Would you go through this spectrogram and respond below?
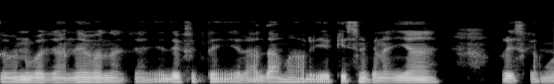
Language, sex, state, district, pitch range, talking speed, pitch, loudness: Hindi, male, Bihar, Araria, 100-110 Hz, 195 wpm, 105 Hz, -17 LUFS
